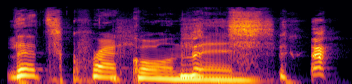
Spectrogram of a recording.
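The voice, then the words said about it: Bad British accent, sounds Australian. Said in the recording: “That was terrible. I didn't even sound British. I sounded Australian. ... That was horrible.”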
